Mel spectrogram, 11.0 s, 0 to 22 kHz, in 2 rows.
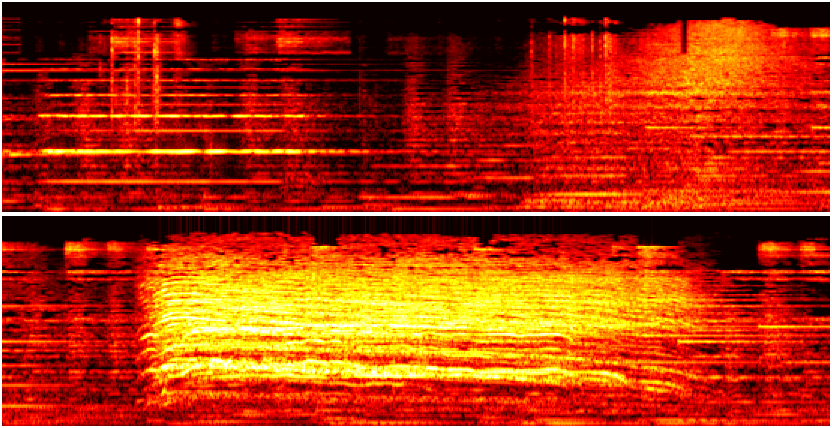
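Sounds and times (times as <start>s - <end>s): background music: 0.0s - 11.0s
children cheering: 6.4s - 10.4s.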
